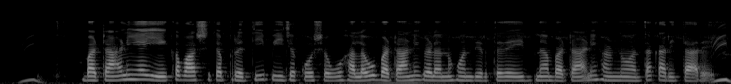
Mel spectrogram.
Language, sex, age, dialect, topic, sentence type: Kannada, female, 18-24, Mysore Kannada, agriculture, statement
